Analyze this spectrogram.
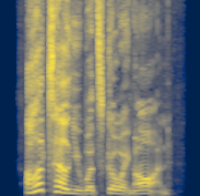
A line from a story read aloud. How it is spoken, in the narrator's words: announces triumphantly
